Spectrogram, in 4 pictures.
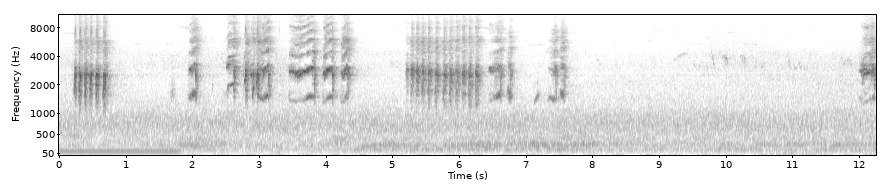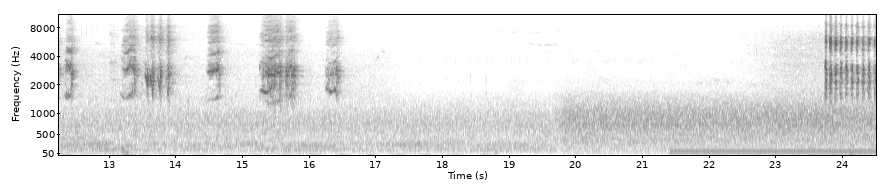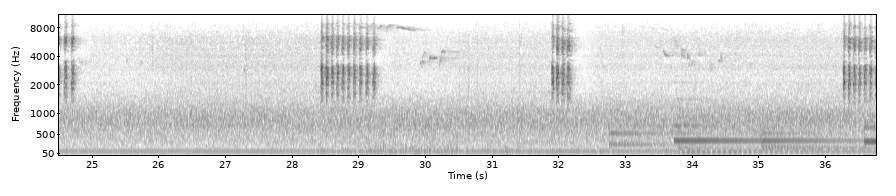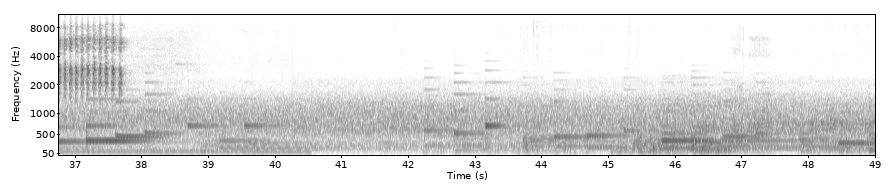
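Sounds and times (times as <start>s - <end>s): low hum: 0.0s - 2.5s, 21.4s - 46.7s
magpie harsh calls: 0.2s - 0.9s, 5.2s - 7.7s, 12.0s - 16.6s, 23.7s - 24.9s, 28.2s - 39.5s
magpie rattling chatters: 0.2s - 0.9s, 23.7s - 24.9s, 28.3s - 32.3s, 35.8s - 38.7s
soft music with held notes: 30.4s - 49.0s.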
